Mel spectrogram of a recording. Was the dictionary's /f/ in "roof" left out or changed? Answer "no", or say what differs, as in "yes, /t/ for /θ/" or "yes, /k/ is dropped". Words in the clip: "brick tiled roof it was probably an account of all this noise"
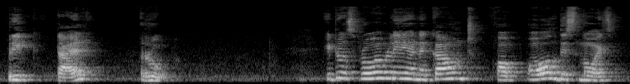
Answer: yes, /p/ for /f/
